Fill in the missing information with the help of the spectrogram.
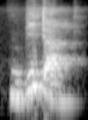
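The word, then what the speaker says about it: guitar: এর উচ্চারণ আসছে না, ওই জন্য এই শব্দটির উচ্চারণ হচ্ছে গিটার।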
